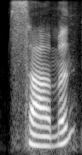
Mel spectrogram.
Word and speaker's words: salmon: For the H in chemist and ghost, the K in knock, the L in the modal verb should, cough, talk, salmon, the N in autumn, and the P in pseudonym, and in the word psychology.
